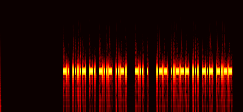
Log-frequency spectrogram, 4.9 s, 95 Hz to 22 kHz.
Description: Morse code, heard as a keyed tone, about 46 wpm, 700 Hz. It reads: N4NXF DE W2SKY
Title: USA Callsign DE Callsign - 5 Characters - 50wpm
